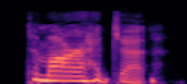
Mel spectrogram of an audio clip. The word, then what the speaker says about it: Temara Hajjat: I said it right, right? – Temara Hajjat.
